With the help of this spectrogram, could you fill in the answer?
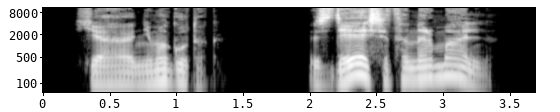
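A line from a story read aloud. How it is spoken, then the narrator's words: Soft. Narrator (Russian): мягко произнес Юра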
